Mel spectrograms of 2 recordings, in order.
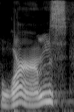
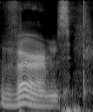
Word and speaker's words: Worms: it says diet of worms but it's it's German so it's pronounced diet of verms Diaz is kind of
